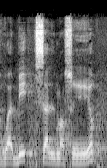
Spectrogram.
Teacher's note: jangan tekan wabi, ya, sebab hamzah mati tu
